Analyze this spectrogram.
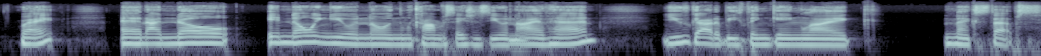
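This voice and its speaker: A woman with an American accent speaks at a moderate pace in a very deep, low pitch, with very even loudness, long, frequent pauses, and a dry, close sound with no echo. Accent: fake New York accent at times. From Arizona, US. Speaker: podcast host. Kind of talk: casual chat. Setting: studio. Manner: animated.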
